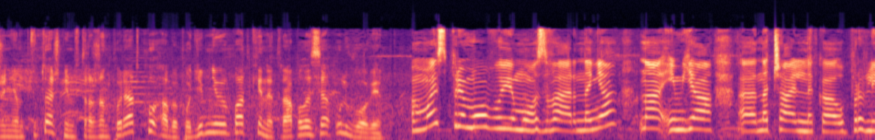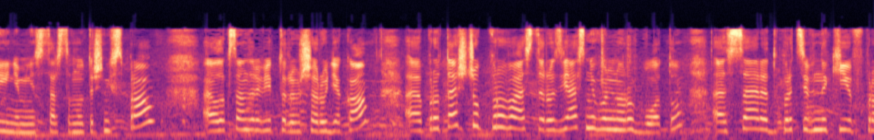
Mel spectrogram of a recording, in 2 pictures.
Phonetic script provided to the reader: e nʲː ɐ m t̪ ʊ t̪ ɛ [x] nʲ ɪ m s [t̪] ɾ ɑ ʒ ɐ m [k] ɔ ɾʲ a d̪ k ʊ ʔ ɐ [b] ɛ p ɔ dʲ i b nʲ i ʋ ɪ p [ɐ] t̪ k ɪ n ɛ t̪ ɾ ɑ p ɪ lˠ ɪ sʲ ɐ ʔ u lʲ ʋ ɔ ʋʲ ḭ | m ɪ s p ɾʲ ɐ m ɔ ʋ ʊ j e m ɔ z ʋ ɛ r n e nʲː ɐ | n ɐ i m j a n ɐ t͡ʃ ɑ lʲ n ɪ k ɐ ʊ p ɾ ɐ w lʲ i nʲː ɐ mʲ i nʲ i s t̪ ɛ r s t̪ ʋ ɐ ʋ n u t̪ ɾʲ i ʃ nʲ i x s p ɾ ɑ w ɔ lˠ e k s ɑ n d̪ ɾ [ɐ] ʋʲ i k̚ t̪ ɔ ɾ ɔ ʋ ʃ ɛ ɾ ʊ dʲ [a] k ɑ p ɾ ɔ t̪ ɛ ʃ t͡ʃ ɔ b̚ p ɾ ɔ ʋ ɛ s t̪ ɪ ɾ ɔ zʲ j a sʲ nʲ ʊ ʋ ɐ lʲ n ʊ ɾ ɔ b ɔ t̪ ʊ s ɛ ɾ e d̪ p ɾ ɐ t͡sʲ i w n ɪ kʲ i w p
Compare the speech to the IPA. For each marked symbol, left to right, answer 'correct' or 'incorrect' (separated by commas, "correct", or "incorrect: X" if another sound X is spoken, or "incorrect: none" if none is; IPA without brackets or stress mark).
incorrect: ʃ, correct, incorrect: p, correct, incorrect: ɑ, correct, incorrect: ɐ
